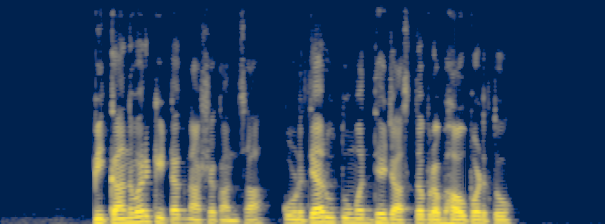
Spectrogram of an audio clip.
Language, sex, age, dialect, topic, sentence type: Marathi, male, 18-24, Standard Marathi, agriculture, question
